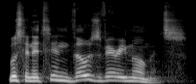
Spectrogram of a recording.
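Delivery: ordinary talk, nothing marked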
